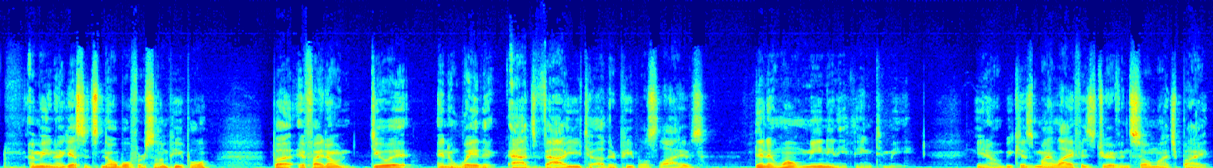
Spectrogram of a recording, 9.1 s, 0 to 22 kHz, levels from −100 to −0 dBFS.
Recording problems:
wrong speed, natural pitch; too fast; 1.5 times normal speed

